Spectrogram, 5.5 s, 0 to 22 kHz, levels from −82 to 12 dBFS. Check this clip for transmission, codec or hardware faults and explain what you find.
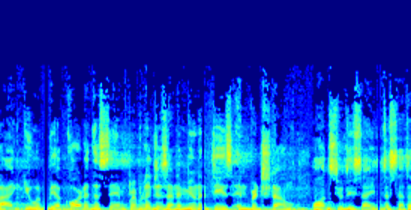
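Three short dropouts, all the same kind: a gap at a join of encoded pieces. They sit at 0.57 to 0.63 s (about 55 ms), 2.68 to 2.72 s (about 39 ms) and 5.03 to 5.06 s (about 37 ms). The sound cuts to silence with smeared edges, then picks up where it left off. The clip was probably encoded in segments and butted together untrimmed, so each join keeps one piece's padded tail plus the next one's encoder start-up delay.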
